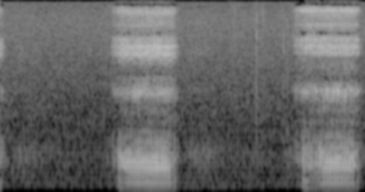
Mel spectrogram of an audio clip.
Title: snoring grandmother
